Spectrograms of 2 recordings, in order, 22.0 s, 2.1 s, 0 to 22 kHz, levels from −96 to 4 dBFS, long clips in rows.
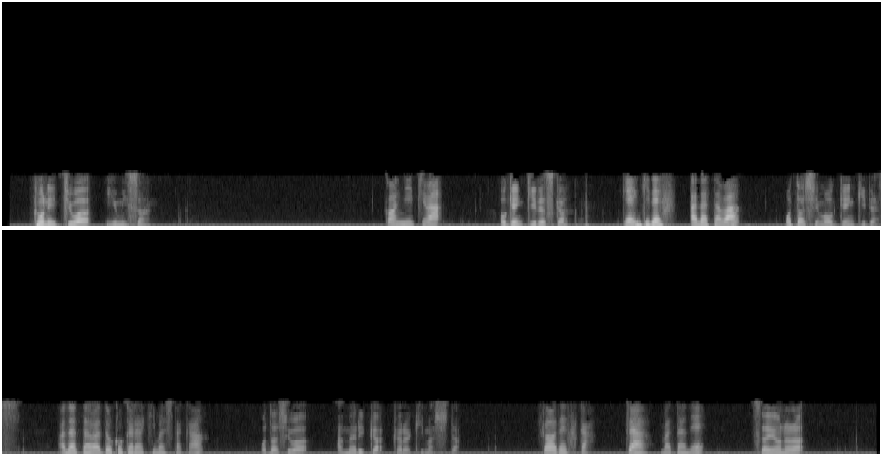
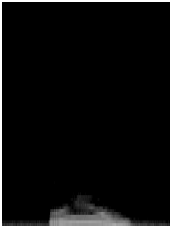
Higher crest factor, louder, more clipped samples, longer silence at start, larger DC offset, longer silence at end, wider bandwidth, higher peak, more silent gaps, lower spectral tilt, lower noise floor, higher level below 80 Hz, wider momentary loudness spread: first, 26 dB vs 12 dB; first, -35 LUFS vs -40 LUFS; neither; second, 0 s vs 0.6 s; first, 0.2% vs under 0.1%; second, 0 s vs 0.45 s; first, 5.4 kHz vs 2.8 kHz; first, -10 dBFS vs -28 dBFS; neither; second, -4.5 dB/octave vs -6 dB/octave; second, -58 dBFS vs -79 dBFS; first, -44 dBFS vs -82 dBFS; first, 19 LU vs 9 LU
